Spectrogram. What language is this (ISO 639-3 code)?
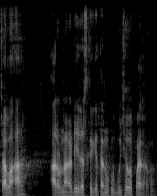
sat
